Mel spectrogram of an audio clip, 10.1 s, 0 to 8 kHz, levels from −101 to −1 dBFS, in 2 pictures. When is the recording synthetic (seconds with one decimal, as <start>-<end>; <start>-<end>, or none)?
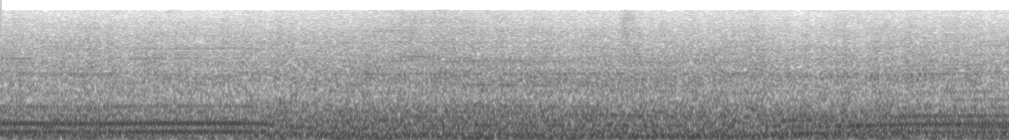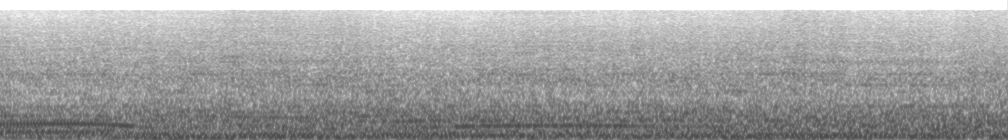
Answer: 3.7-4.6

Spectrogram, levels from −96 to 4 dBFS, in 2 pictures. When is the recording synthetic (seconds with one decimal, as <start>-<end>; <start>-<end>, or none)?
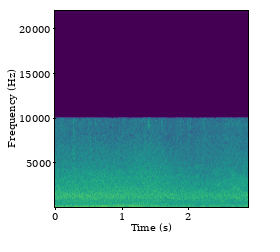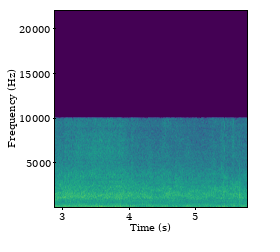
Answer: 2.1-5.8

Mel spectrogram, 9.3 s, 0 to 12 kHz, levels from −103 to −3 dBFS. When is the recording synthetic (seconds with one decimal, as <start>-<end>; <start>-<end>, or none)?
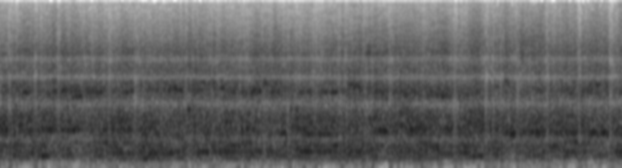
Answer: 0.0-0.6; 3.5-7.2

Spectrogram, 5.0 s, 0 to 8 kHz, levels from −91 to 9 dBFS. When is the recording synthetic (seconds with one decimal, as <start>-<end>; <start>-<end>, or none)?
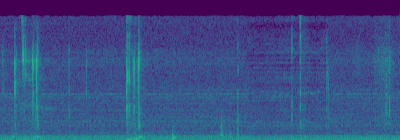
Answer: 3.1-4.1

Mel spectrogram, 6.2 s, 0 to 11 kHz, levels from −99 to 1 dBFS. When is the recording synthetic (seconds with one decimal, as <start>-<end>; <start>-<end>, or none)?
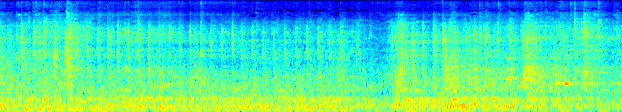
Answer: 0.7-2.4; 3.8-4.7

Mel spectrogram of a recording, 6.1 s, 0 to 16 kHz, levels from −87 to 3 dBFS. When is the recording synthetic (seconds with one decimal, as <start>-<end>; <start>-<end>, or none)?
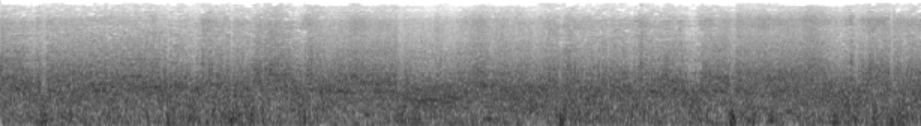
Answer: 2.1-3.7; 4.8-5.6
